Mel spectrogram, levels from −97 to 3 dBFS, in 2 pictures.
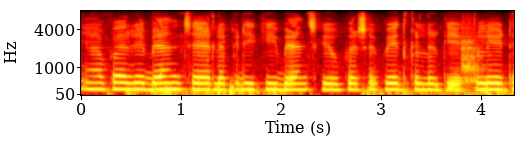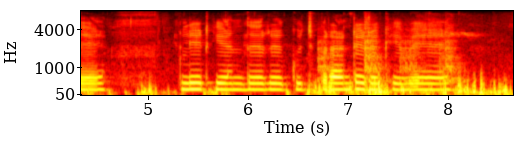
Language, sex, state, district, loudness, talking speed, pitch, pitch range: Hindi, female, Rajasthan, Bikaner, -16 LUFS, 165 wpm, 220 Hz, 210-225 Hz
